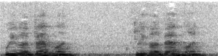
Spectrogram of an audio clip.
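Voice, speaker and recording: A woman narrating a children's story aloud in a measured, clearly phrased way. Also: lowish voice, fairly even intonation, dark tone. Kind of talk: children's audiobook-style storytelling. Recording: roomy echo with faint background noise.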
